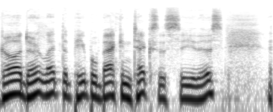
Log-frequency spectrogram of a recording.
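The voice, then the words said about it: Badly imitated accent. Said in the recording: “That's a really bad accent.”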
